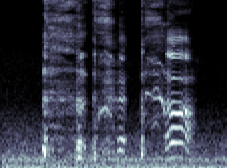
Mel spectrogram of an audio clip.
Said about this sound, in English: I think that cough did it.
